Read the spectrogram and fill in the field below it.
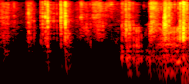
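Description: Paper edge being trimmed from a handmade Egypt-themed journal, a quick series of close, crisp scissor snips and soft paper rustles building toward the end, no voices.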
